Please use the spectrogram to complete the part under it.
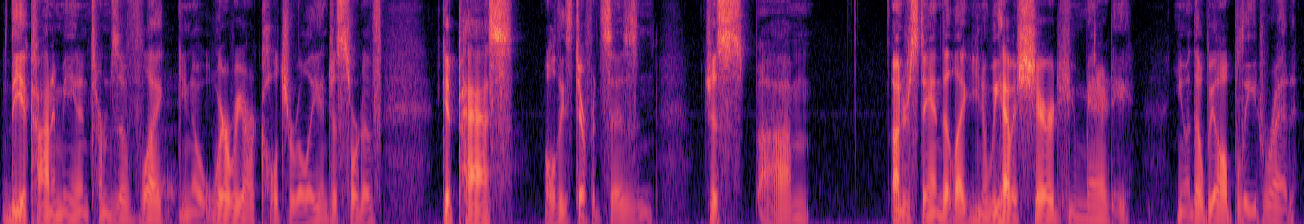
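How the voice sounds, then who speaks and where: A man's voice: fairly low pitch, level tone, normal speed, pushed and bright, dry recording. A man hosting a casual online chat, talking loosely with lots of filler words. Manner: rambling, filler-heavy with many "like"s. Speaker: podcast host.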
